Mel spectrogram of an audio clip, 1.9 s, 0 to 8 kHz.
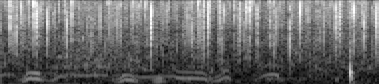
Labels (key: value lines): label: biophony, cascading saw
recorder: SoundTrap 600 or HydroMoth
